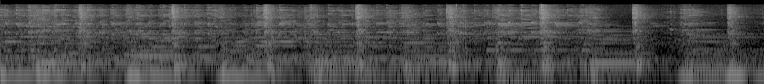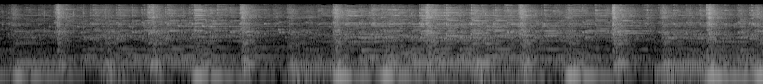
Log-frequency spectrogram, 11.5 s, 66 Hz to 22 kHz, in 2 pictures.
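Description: Guitar music with plucked notes over a bass line, played back from cassette on a Nakamichi DR-2 deck.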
